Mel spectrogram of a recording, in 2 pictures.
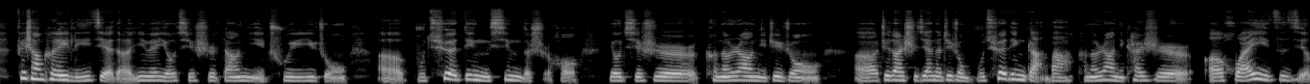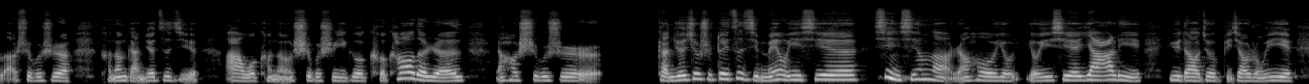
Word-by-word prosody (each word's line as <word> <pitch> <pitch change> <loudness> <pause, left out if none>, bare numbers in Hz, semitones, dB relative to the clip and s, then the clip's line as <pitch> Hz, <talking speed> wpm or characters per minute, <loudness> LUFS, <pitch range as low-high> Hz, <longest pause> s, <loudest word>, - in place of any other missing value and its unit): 非 290 - +2
常 255 -3 +5
可 235 -1 +1
以 210 - +6
理 175 +1 -2
解 200 - +1
的， - - -2
因 190 0 0
为 185 0 0
尤 170 -1 -1
其 175 -1 -6
是 175 -2 -5
当 175 +1 0
你 165 - -1
处 180 - -6
于 170 0 0
一 175 -1 -1
种， - - -4 0.3
呃， 90 - -3
不 170 - -8
确 250 +6 +3
定 215 -4 +1
性 180 +1 0
的 - - -2
时 - - -8
候， - - -6 0.3
尤 175 -1 +1
其 175 0 -3
是 175 -2 +1
可 185 - -5
能 175 +1 +4
让 190 -2 +2
你 160 - 0
这 185 +1 +1
种 165 -1 -2 0.3
呃， 170 +1 -2
这 205 - +2
段 200 -1 +3
时 190 0 -2
间 200 0 0
的 190 - +1
这 200 +1 0
种 175 -5 0
不 175 +3 -8
确 260 +7 +3
定 230 -4 +1
感 185 -2 -1
吧， 165 -1 -3
可 170 - -9
能 175 0 +3
让 195 -2 0
你 160 - 0
开 195 -3 -4
始， 175 -3 -1
呃， 170 +1 +1
怀 180 +3 +1
疑 235 -5 +3
自 200 -1 -5
己 220 +5 -5
了， - - -4
是 185 - -4
不 175 - -4
是 175 -2 0 0.3
可 - - -8
能 180 +1 +3
感 - - -2
觉 175 - +1
自 185 +1 -4
己 210 +6 -5 0.2
啊， 165 - 0
我 165 +2 0
可 - - -5
能 - - -2
是 185 +1 -1
不 170 -1 -5
是 170 0 -4
一 160 - -3
个 170 0 +1
可 - - -4
靠 275 +2 +3
的 205 -5 +6
人？ 170 0 +3 0.3
然 175 - -4
后 190 0 -3
是 195 - -1
不 185 -1 -1
是 185 - -1 0.5
感 175 -3 +2
觉 200 +2 +5
就 255 +3 +3
是 245 -2 -2
对 250 +2 +5
自 265 +1 -1
己 195 -4 0
没 175 +3 +1
有 220 -1 +2
一 210 +1 +2
些 215 +1 +4
信 315 -9 +5
心 235 +2 -1
了， 190 -5 -1
然 175 - -2
后 185 -3 +1
有 165 -1 -1
有 165 - -2
一 180 +1 0
些 195 +1 +3
压 205 0 +3
力 175 -5 0 0.2
遇 200 -2 0
到 175 -3 +2
就 175 -1 0
比 175 - -8
较 170 -2 0
容 165 -1 -1
易 175 -1 +1
185 Hz, 265 characters per minute, -24 LUFS, 175-205 Hz, 0.5 s, 以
